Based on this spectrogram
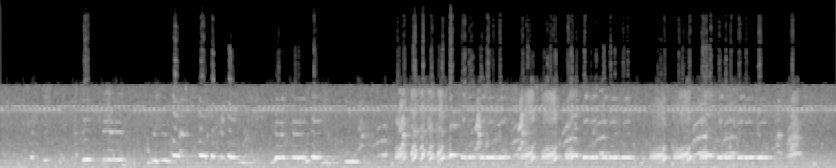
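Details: Hooded butcherbird, a Papuan endemic and skilled mimic, singing after water therapy: varied whistled notes rising and falling, then sharp clicks and a louder run of mixed whistles and chattering notes.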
